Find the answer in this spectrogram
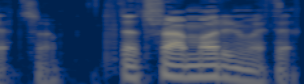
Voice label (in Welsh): "tramor", Welsh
